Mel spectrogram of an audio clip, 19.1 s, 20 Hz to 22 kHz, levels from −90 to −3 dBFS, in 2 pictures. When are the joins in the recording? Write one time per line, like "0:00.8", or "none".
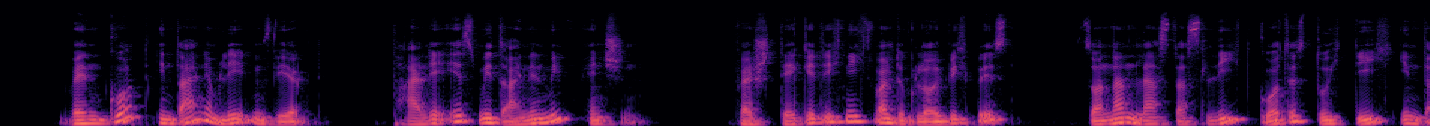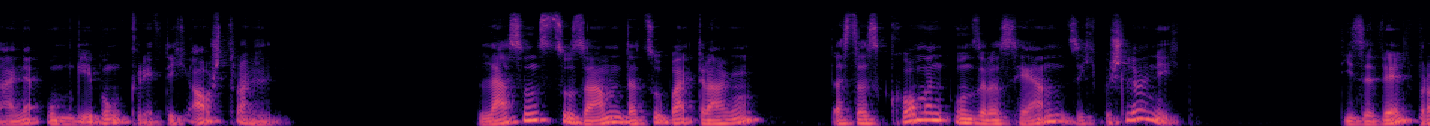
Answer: none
